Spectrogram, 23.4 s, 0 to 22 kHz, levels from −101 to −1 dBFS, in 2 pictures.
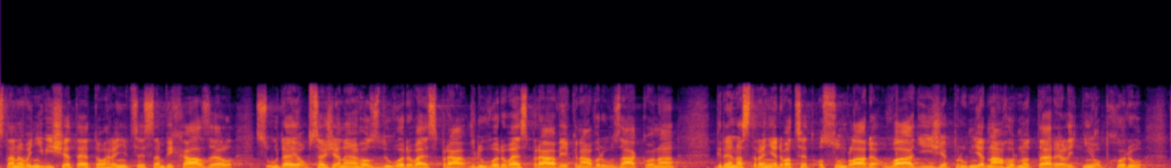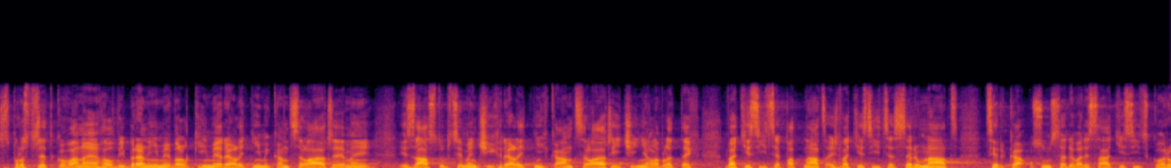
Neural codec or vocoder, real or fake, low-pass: none; real; 10.8 kHz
